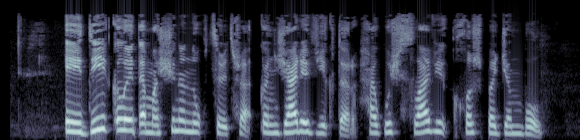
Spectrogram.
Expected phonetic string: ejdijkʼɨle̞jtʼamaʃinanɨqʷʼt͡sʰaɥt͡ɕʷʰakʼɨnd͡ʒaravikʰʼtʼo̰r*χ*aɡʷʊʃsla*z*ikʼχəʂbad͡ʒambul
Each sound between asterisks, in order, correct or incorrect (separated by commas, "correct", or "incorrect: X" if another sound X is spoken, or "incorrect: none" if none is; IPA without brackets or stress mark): incorrect: ħ, incorrect: v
